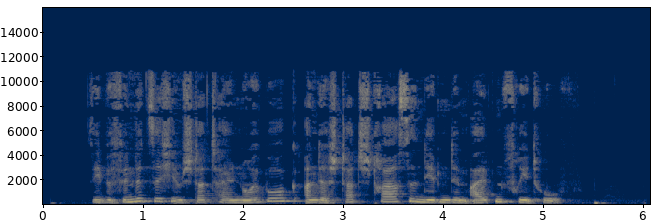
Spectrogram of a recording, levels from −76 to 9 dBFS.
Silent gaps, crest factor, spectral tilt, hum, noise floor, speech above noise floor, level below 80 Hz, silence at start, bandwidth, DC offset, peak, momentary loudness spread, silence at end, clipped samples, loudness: none; 18 dB; -4.5 dB/octave; none; -54 dBFS; 31 dB; -54 dBFS; 0.5 s; 11.5 kHz; under 0.1%; -6 dBFS; 11 LU; 0.45 s; under 0.1%; -23 LUFS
